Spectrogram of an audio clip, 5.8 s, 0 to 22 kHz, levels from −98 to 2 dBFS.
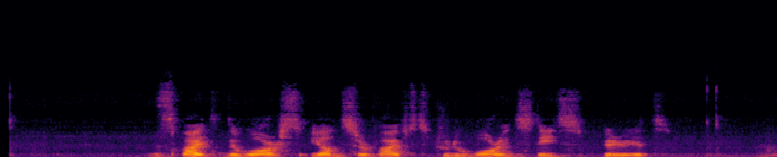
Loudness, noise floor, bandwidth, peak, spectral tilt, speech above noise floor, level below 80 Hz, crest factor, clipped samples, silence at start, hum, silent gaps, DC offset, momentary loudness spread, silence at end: -29 LUFS; -69 dBFS; 9.6 kHz; -10 dBFS; -6 dB/octave; 40 dB; -84 dBFS; 20 dB; under 0.1%; 1.15 s; none; none; under 0.1%; 14 LU; 1 s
